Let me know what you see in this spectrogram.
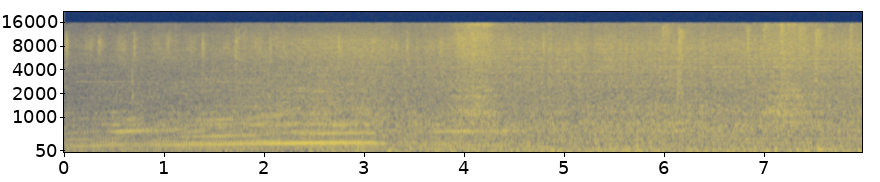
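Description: Car engine heard from inside the cabin, climbing steadily in pitch under acceleration for about three seconds, then dropping away abruptly, leaving a steady rumble of road noise.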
